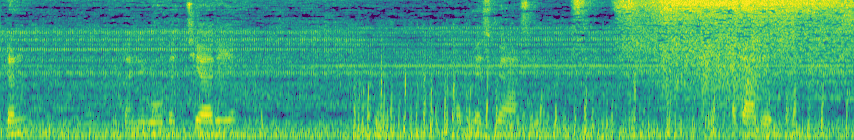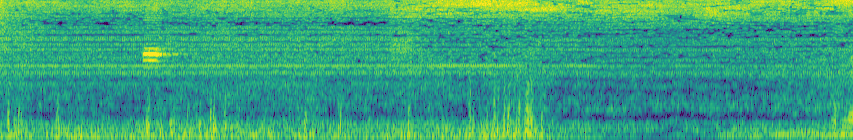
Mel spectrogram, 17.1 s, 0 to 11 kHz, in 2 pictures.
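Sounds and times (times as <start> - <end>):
air conditioner drone: 0.0 - 17.0.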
